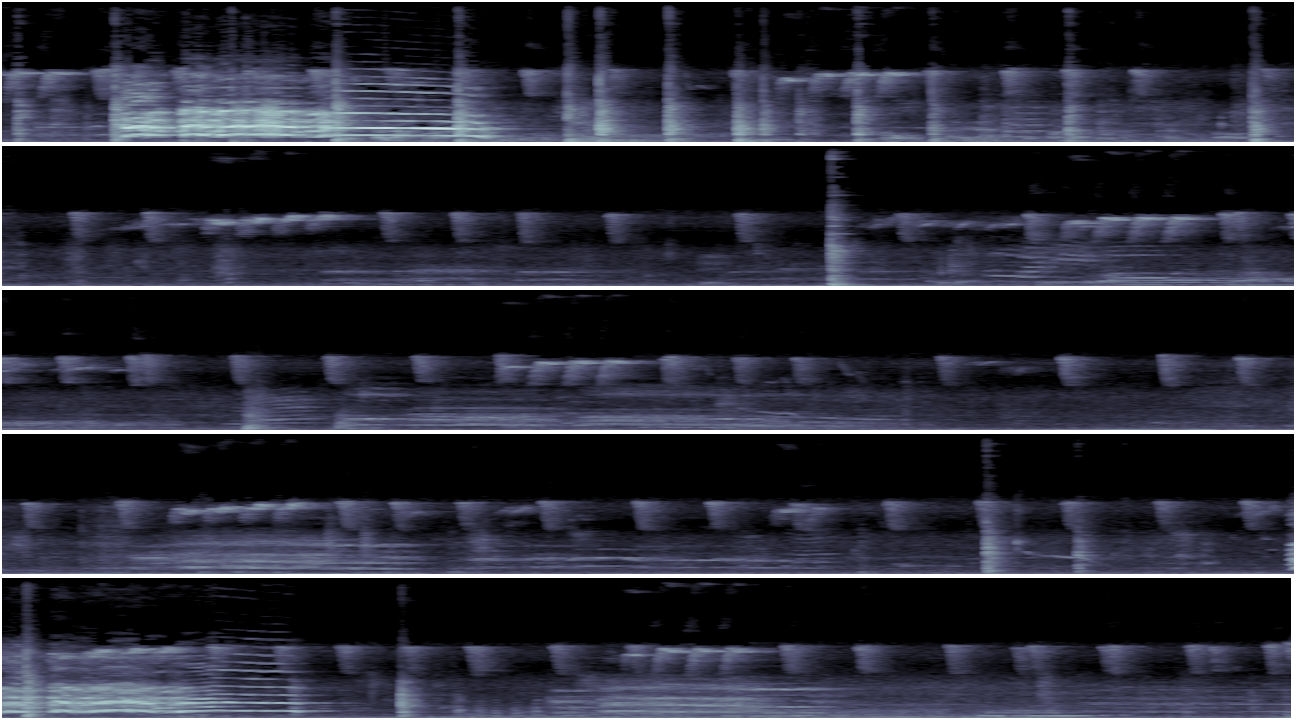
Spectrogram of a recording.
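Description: A rooster crowing twice, once just after the start and again near the end. Each crow lasts about two seconds and ends on a falling note.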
